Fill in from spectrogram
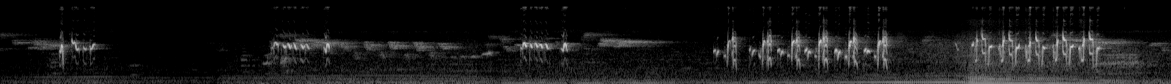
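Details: Yellow-vented bulbul in full song, used as a lure for wild birds: scattered chirps and warbled phrases build into rapid, pulsing chatter near the end, over a faint low hum.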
